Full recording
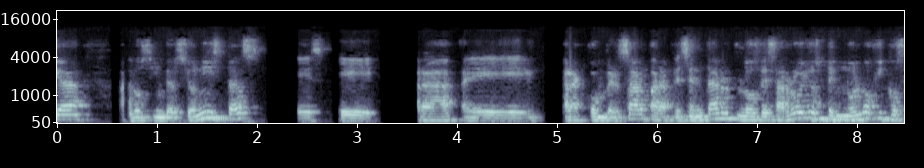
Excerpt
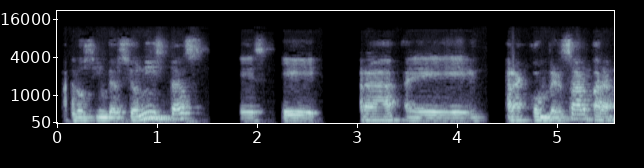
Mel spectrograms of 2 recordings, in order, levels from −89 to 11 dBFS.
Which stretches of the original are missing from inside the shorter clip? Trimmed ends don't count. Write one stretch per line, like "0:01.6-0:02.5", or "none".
none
